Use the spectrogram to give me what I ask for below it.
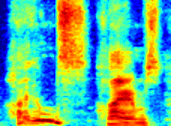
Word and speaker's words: Hyams: Hyams.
